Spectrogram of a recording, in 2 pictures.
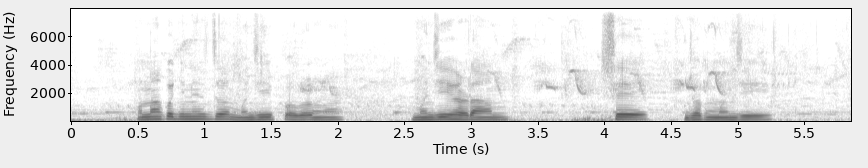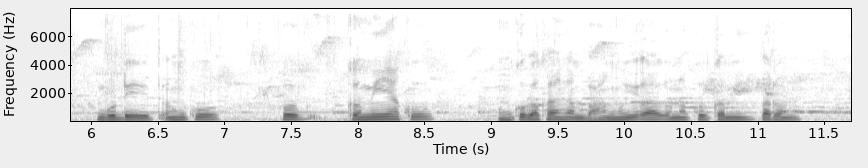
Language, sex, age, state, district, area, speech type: Santali, male, 18-30, West Bengal, Malda, rural, spontaneous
